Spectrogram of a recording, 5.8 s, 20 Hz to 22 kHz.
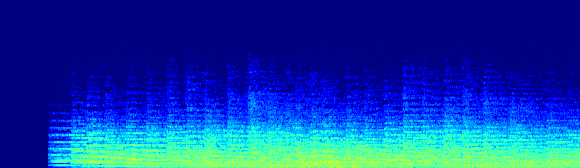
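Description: Loud, continuous clangor of many tower bells ringing at once in the ringing chamber of the Warden College Bell Tower, rung by a 13-armed robot, overlapping strikes blending into a dense, resonant wall of sound with no voices.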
